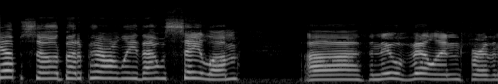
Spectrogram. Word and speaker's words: Salem: but apparently that was Salem, the new villain for the next season, and, apparently the evil mastermind. Yeah, Salem, like the Salem witch trials, Wicked Witch of the West.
